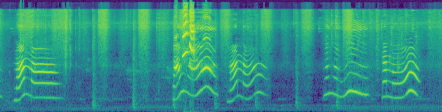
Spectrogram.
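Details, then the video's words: Two talking pet parrots. Clear speech-like phrases with wavy, bending tones, about five word-groups over nine seconds, and scattered sharp clicks between them. "Talking Parrots"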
